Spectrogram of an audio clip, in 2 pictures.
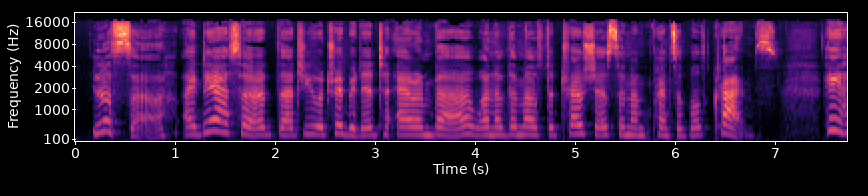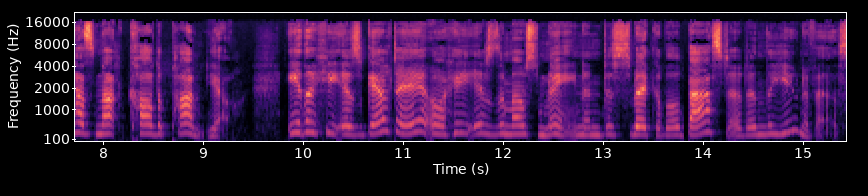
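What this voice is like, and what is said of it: Put-on transatlantic accent. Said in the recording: “I like your transatlantic accent. ... That was pretty good.”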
